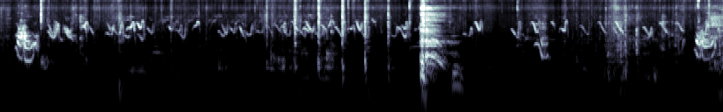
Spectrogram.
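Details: Francolin (dakhni teetar) chicks with a new pair of adults: many thin upslurred peeps repeated rapidly and overlapping, one loud harsh burst near the middle, and a rougher call at the end.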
